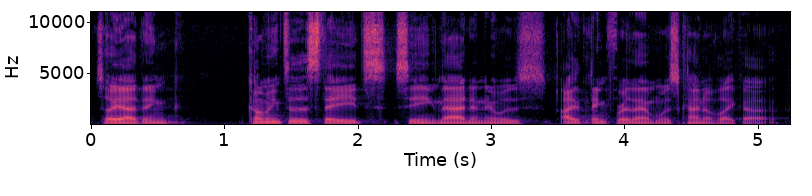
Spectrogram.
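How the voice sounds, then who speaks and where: A man in his thirties from Colombia talks through his story at an easy pace, with plenty of "uh" and "like" along the way. His voice is low, very dark and smooth. It has a long hall reverb around it. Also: normal speed. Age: 30s. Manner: relaxed, with many fillers. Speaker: guest. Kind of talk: casual interview conversation.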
